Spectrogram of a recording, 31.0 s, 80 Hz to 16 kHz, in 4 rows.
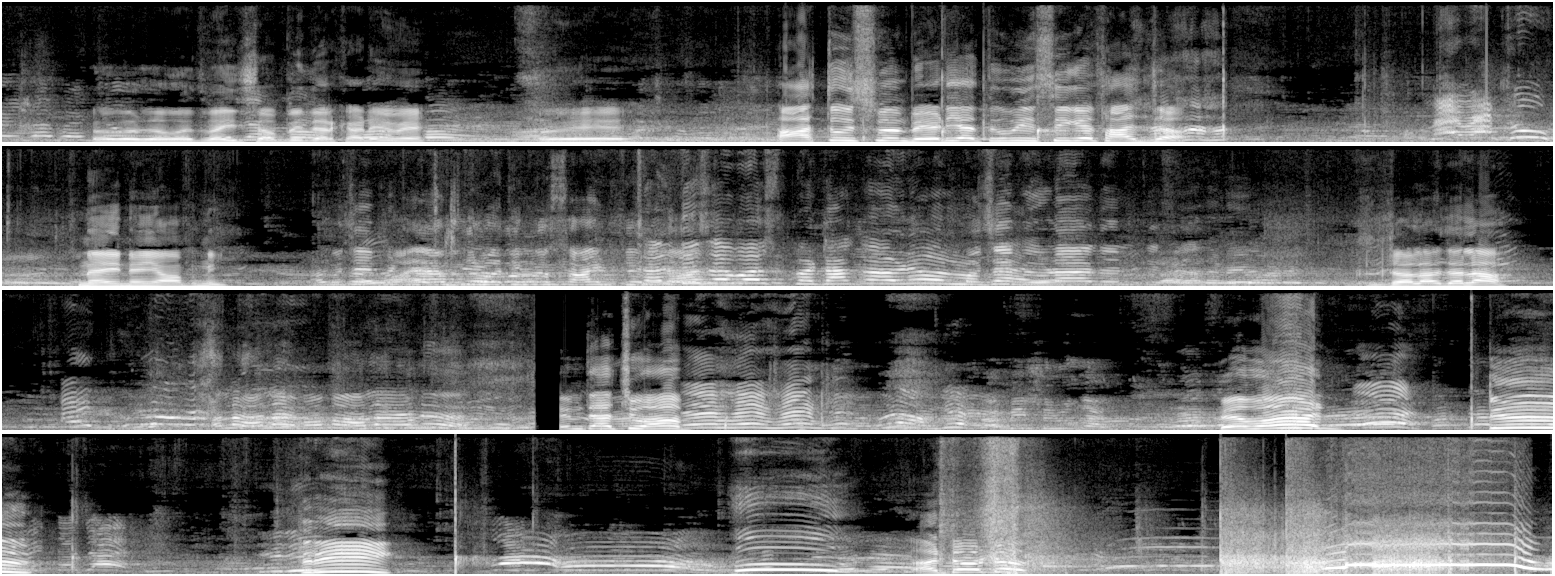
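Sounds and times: men talking over one another: 0.0s - 25.5s.

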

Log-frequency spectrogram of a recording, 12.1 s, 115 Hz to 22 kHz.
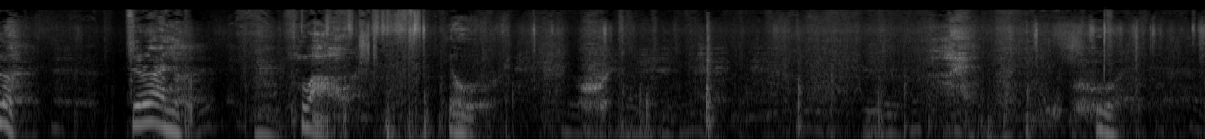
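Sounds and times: person breathing: 0.2s - 1.2s, 1.8s - 3.0s, 4.9s - 12.0s
short grunts: 4.4s - 7.6s.

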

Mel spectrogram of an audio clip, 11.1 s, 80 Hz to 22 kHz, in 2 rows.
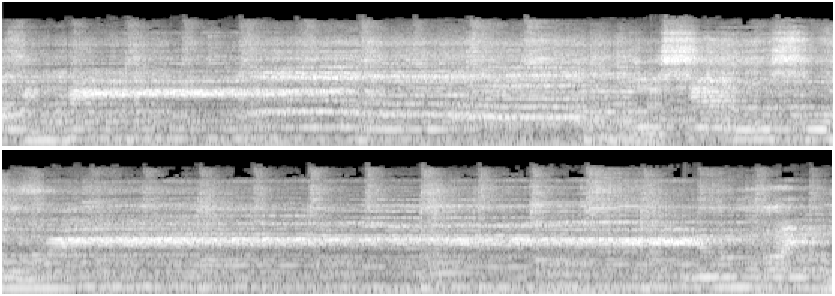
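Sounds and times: live band playing: 0.0s - 11.0s
voices singing long held notes: 0.0s - 11.0s.

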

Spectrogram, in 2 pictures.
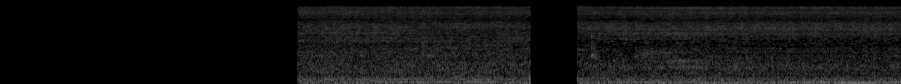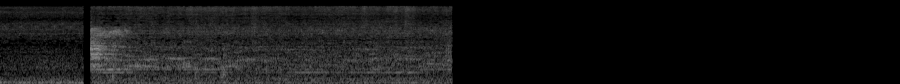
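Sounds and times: fog machine hissing: 3.0s - 13.6s.

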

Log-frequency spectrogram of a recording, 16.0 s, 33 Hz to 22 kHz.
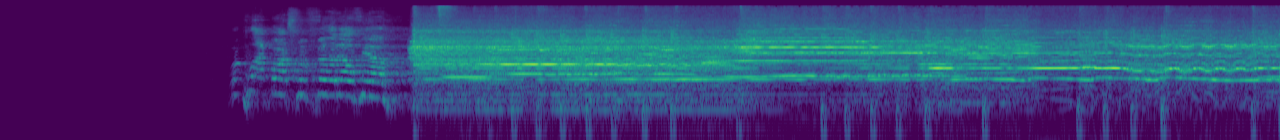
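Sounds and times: electric guitars droning: 5.1s - 16.0s
steady drum beat: 5.1s - 16.0s.

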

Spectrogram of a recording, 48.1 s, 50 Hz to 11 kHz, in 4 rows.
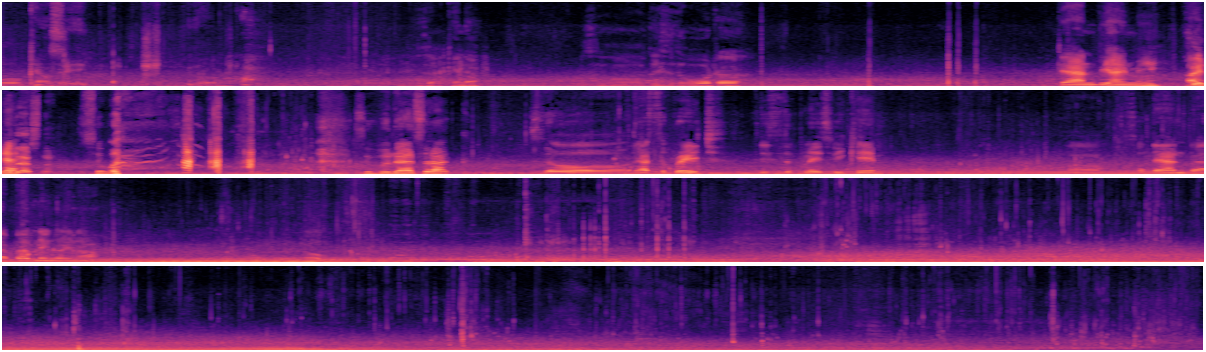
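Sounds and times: water from canoe paddling: 0.0s - 6.8s, 13.5s - 48.0s
low engine-like hum: 0.0s - 47.5s
wind noise on microphone: 29.3s - 30.8s.

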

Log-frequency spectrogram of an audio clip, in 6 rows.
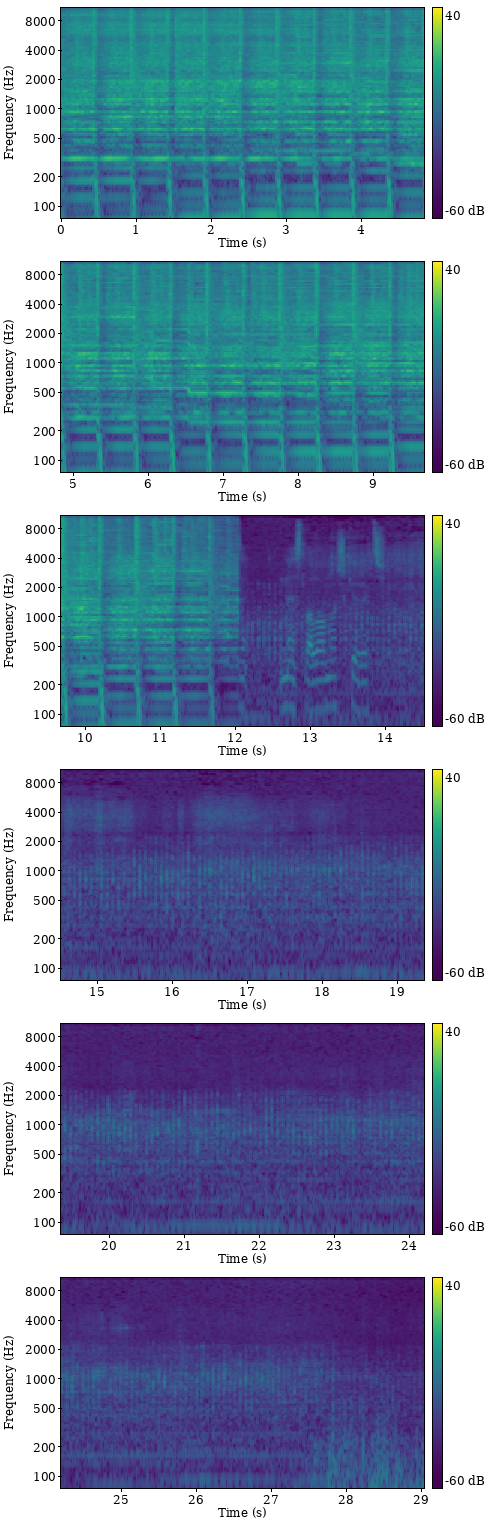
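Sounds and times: engine humming: 0.0s - 28.4s.

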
